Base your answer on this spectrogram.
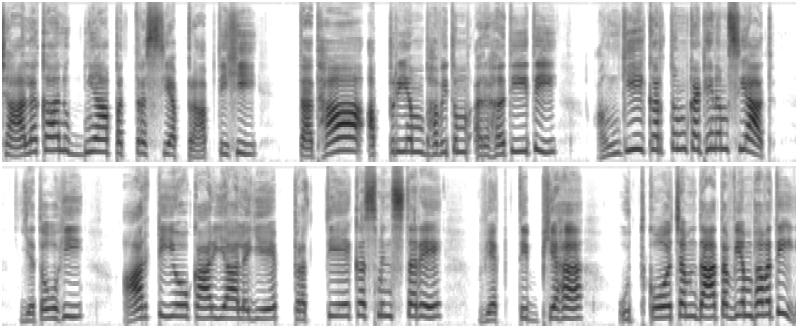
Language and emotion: Sanskrit, disgusted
